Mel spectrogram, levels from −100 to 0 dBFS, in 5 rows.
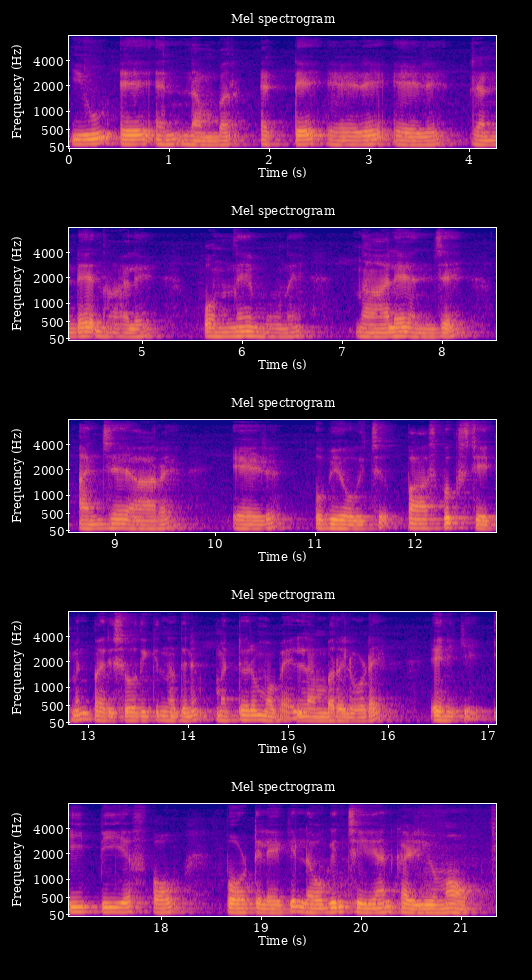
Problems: low volume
